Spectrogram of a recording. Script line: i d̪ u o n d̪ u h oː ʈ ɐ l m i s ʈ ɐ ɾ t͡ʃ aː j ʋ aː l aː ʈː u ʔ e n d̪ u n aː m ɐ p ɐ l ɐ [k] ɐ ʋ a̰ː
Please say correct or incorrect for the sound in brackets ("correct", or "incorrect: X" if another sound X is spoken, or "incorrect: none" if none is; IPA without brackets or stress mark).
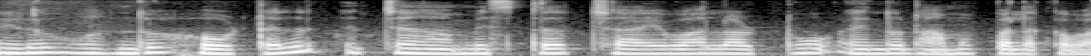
correct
